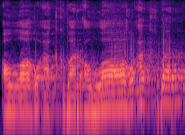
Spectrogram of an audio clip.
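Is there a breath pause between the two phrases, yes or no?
no. Both phrases are joined in one breath.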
